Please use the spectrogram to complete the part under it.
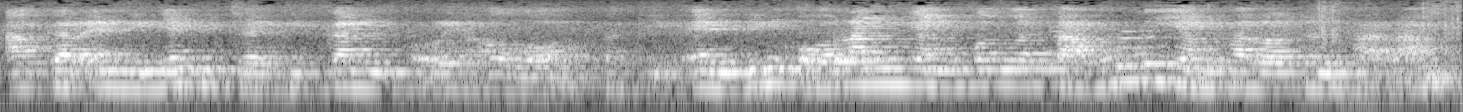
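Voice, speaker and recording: A woman leads a religious study class in a chatty, teasing way, with joking asides. She reads Arabic passages slowly before she explains them. Her voice sounds far from the mic and muffled, and it rings through a large, very echoey hall. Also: fairly low pitch, fairly even intonation, noisy background. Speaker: religious teacher. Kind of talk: religious study lecture to women.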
